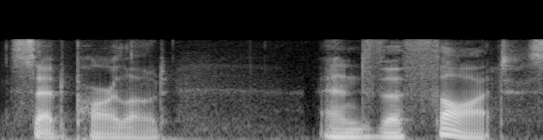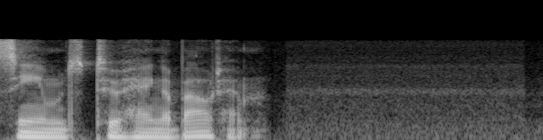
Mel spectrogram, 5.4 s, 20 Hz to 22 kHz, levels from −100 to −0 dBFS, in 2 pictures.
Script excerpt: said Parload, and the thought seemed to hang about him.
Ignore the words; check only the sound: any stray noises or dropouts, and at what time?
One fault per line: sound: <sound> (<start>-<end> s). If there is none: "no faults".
no faults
